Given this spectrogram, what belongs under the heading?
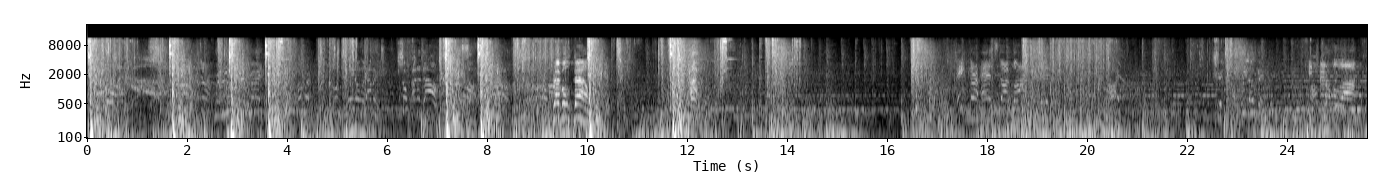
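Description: Repeated bursts of gunfire in the steampunk shooter video game The Order 1886, sharp cracks and rapid volleys loud against a steady game soundscape, with someone talking over much of it.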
